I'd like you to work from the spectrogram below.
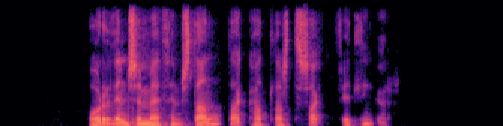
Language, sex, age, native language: Icelandic, male, 40-49, Icelandic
